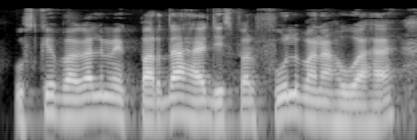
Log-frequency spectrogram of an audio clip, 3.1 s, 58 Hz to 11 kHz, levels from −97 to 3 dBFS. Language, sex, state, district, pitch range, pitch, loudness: Hindi, male, Jharkhand, Garhwa, 120-145 Hz, 125 Hz, -18 LUFS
